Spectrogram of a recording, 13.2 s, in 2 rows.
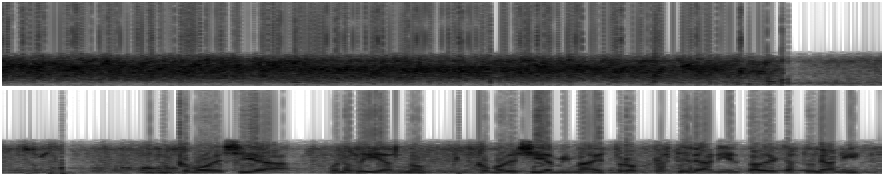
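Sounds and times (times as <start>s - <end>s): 
audience applause: 0.0s - 6.0s
speech: 8.1s - 13.1s.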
